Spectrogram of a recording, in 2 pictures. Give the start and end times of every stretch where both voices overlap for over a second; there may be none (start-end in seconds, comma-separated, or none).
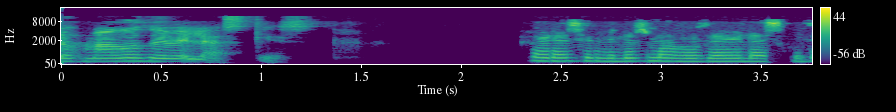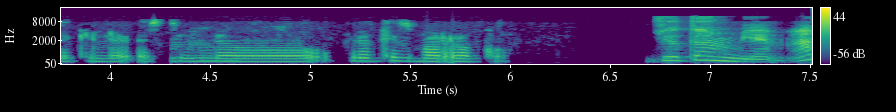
none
